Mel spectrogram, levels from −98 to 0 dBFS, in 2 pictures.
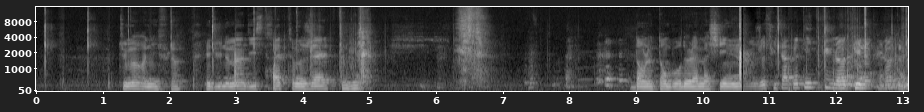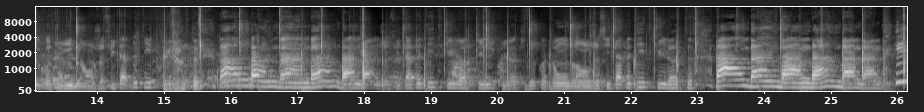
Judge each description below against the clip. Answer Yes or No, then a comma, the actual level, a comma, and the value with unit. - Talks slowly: Yes, slow, 130 wpm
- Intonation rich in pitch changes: Yes, wide, 7.5 semitones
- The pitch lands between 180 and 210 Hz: No, medium, 155 Hz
